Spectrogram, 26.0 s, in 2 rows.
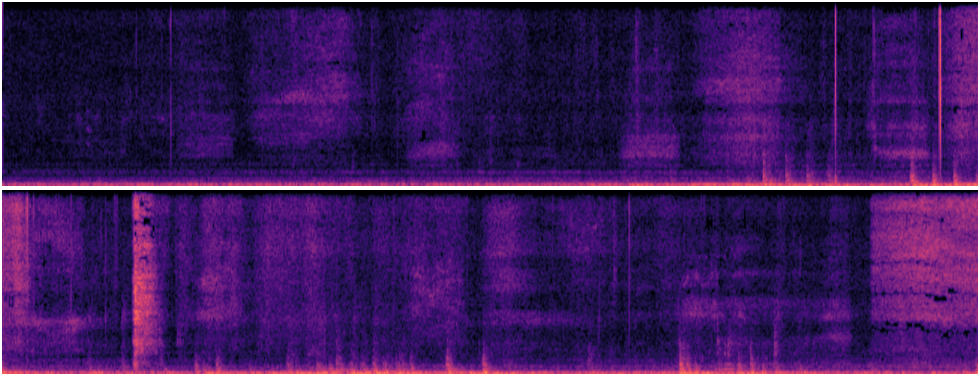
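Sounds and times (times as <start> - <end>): train rumbling: 0.0 - 26.0
knocks and rattles: 9.9 - 24.3.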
